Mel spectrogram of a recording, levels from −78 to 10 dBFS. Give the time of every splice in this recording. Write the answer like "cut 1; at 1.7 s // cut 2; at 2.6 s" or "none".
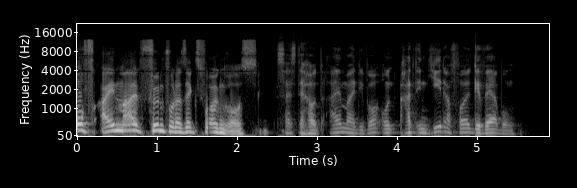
none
